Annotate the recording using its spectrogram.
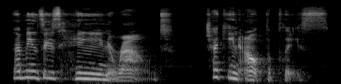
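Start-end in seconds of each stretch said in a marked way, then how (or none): none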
